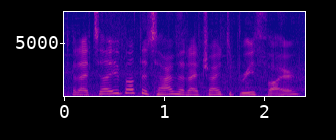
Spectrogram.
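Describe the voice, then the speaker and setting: A woman's voice: mid-range voice, expressive, quick pace, noisy background. A woman co-hosting a gaming podcast, telling stories in a chatty, meandering way. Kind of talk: casual storytelling chat.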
